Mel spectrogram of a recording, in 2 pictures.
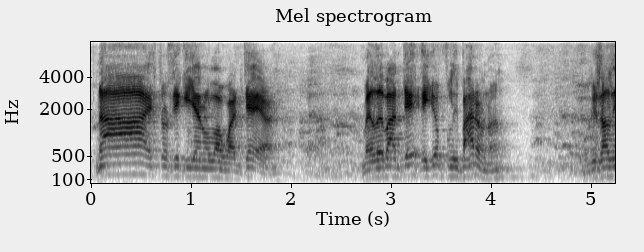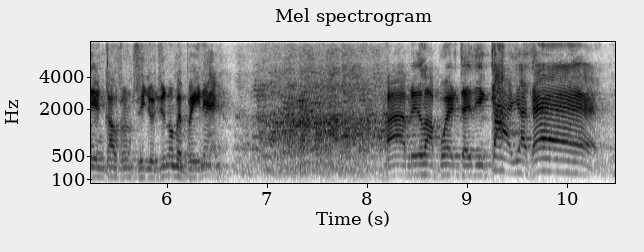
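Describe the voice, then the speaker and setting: Long pauses punctuate this Mallorcan-accented man's moderately paced, higher-pitched delivery, heard over crowd noise. He is a comedian in character giving a brash, crude, rambling live monologue on a café stage, and laughter from the audience runs throughout.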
